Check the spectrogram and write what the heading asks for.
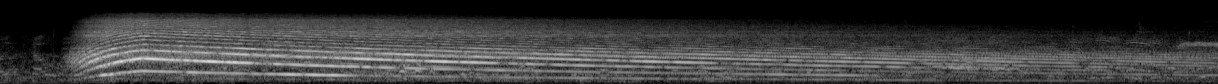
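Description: Football ground siren sounding the start of the third quarter. It winds up to full pitch within about a second, then slowly winds down and fades over the next ten seconds.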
